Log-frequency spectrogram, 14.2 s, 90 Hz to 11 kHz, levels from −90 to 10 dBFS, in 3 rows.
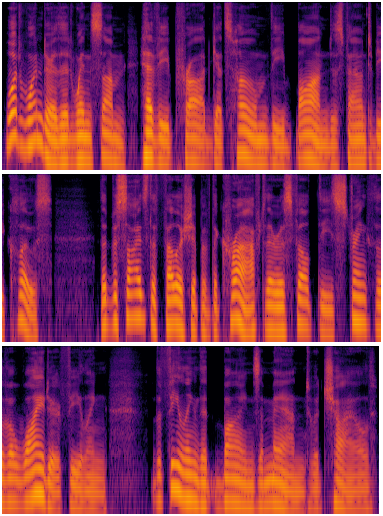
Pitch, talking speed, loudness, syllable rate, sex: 120 Hz, 170 wpm, -19 LUFS, 4.1 syllables/s, male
